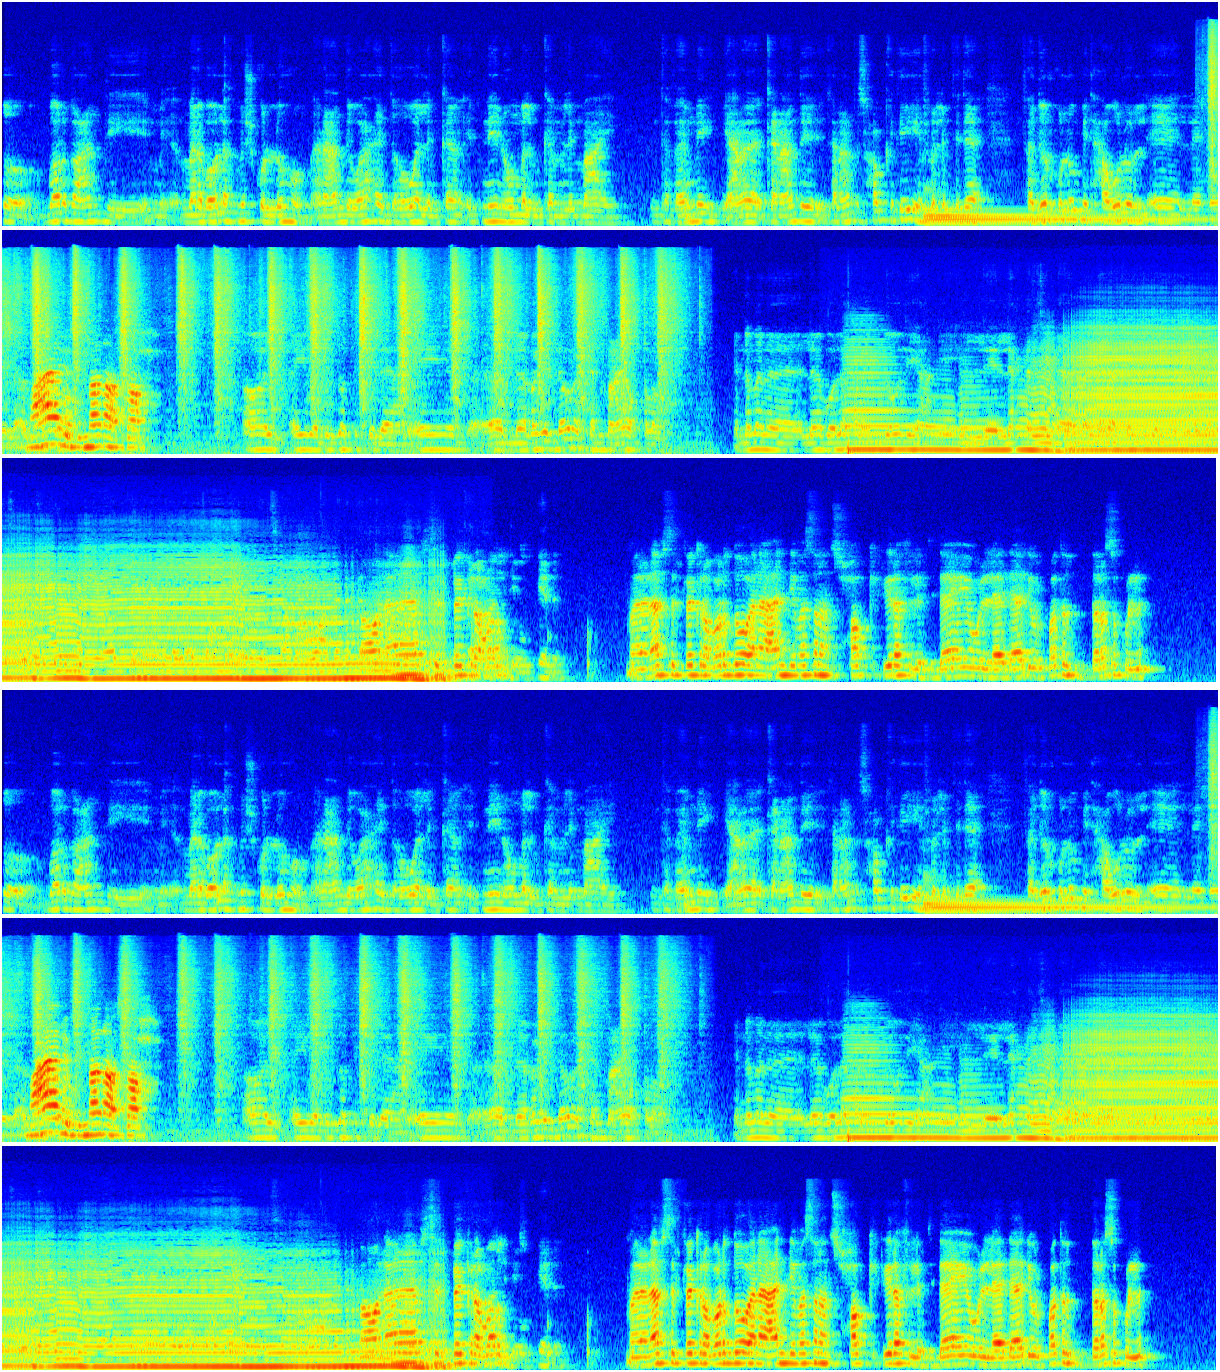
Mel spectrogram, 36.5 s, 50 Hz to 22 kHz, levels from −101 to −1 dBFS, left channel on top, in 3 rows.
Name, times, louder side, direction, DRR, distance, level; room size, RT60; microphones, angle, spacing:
voice 1, 0.0-6.2 6.5-13.0 13.5-13.6 14.5-18.8 19.5-29.9, left 2 dB, 75° left, 3.6 m, -35 dB
Bass guitar, 9.2-13.2, left 1 dB, 45° right, 1.9 m, -36 dB
sound 1, 12.0-19.2, left 5 dB, 40° left, 1.4 m, -32 dB
voice 2, 12.4-13.7 27.9-29.4 30.6-35.7, right 3 dB, 65° right, 1.0 m, -23 dB
sound 2, 20.4-28.9, equal, 5° left, 0.3 m, -24 dB
6.4 x 4.1 x 5.8 m
head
